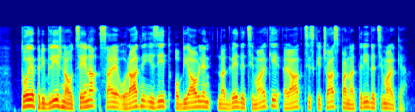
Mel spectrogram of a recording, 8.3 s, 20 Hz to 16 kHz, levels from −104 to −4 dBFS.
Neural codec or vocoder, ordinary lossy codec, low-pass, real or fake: none; none; 7.2 kHz; real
